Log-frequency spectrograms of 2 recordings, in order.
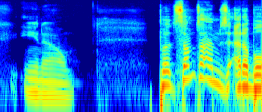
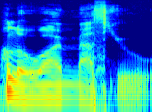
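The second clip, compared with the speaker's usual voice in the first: imitating Matthew; 6 semitones lower, 9 dB quieter, slower than usual. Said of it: "Matthew's very".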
